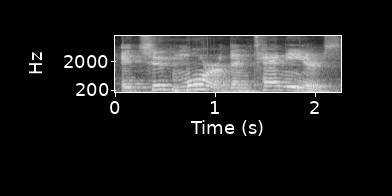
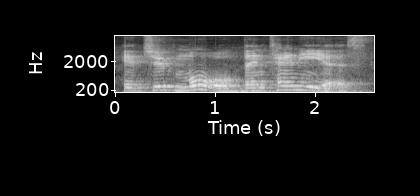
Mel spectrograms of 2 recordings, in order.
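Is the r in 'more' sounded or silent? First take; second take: sounded; silent. First: The r in more is sounded. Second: The r in more is silent. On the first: "Já no inglês americano soa como" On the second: "Em inglês britânico"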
